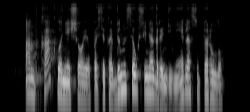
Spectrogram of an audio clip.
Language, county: Lithuanian, Šiauliai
